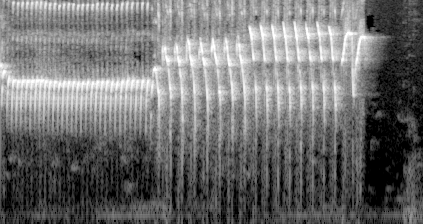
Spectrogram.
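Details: Atlantic canary singing in an intense, fired-up ngebren style: a loud, buzzy, sustained high trill for about one and a half seconds, then a rapid series of sharp rising-falling notes ending in a higher rolling trill. The background is quiet.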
